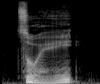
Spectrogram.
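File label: "zui3", Mandarin Chinese; 嘴; 口; dictionary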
